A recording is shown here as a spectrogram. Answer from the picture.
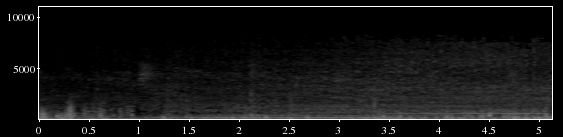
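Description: Train running slowly, a steady low rumble with an engine-like hum. A thin held tone sits under it, then a higher one comes in about three and a half seconds in.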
